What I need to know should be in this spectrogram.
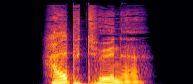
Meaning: nominative/accusative/genitive plural of Halbton
- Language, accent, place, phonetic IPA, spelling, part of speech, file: German, Germany, Berlin, [ˈhalpˌtøːnə], Halbtöne, noun, De-Halbtöne.ogg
